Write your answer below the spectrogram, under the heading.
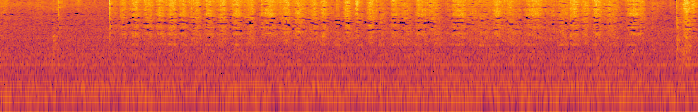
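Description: Wire whisk scraping and stirring milk gravy in a cast-iron skillet: a quick run of rasping strokes, starting about a second in, as the wires rub on the pan.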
